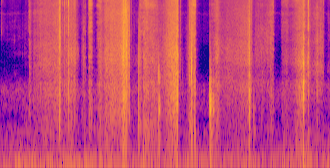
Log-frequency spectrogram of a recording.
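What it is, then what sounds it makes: Kinetic sand being cut. A rocker blade cuts a grid of squares into a tray of kinetic sand, producing soft, crisp slicing and crumbling sounds. Short scraping cuts, some louder, stand out over a quiet low rumble and fade quickly.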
